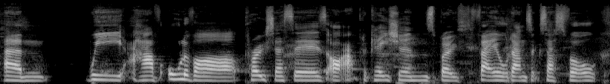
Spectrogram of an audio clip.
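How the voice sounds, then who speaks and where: A woman, a theatre company member, chatting casually in an interview with many ums and restarts; her voice is slightly husky today. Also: mid-range voice, level tone, a little slow, fairly bright tone.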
